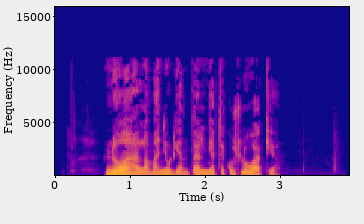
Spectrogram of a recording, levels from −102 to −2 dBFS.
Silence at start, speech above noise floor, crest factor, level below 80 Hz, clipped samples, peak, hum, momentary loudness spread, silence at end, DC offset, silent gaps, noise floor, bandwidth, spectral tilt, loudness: 0.7 s; 51 dB; 20 dB; -80 dBFS; under 0.1%; -10 dBFS; none; 15 LU; 1 s; under 0.1%; none; -78 dBFS; 11.5 kHz; -6 dB/octave; -28 LUFS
